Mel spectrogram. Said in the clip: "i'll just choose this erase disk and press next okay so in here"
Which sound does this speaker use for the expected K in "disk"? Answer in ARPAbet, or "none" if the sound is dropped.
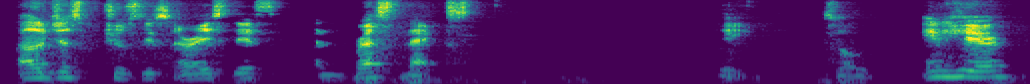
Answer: none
